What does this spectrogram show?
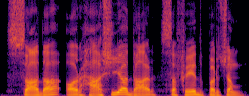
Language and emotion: Urdu, neutral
